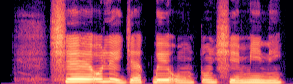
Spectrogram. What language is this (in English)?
Yoruba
